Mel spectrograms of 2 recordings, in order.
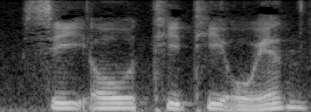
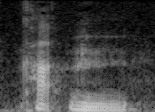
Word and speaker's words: cotton: C-O-T-T-O-N, cotton 이렇게 하면 튼 이렇게 혀가 떨어졌다 붙은 경우예요. 근데 떨어뜨리지 않으면 cotton, cut 이렇게 붙은 상태에서 코스를 내버리니까 cotton 네. 이렇게 내버리는 겁니다.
